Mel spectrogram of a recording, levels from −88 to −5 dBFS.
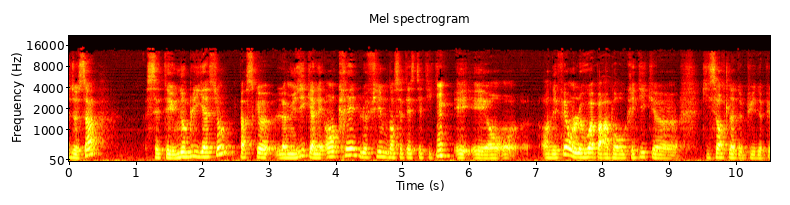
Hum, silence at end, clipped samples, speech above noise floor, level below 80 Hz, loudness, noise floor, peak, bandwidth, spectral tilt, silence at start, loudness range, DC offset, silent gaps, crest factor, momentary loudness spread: none; 0 s; under 0.1%; 24 dB; -46 dBFS; -18 LUFS; -42 dBFS; 0 dBFS; 15 kHz; -5 dB/octave; 0 s; 2 LU; under 0.1%; none; 18 dB; 12 LU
